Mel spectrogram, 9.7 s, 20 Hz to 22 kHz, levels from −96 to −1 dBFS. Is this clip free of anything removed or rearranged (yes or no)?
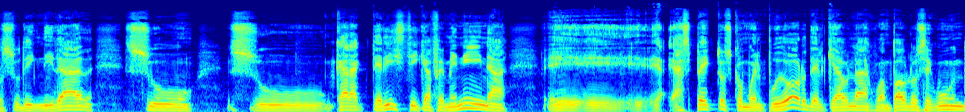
yes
